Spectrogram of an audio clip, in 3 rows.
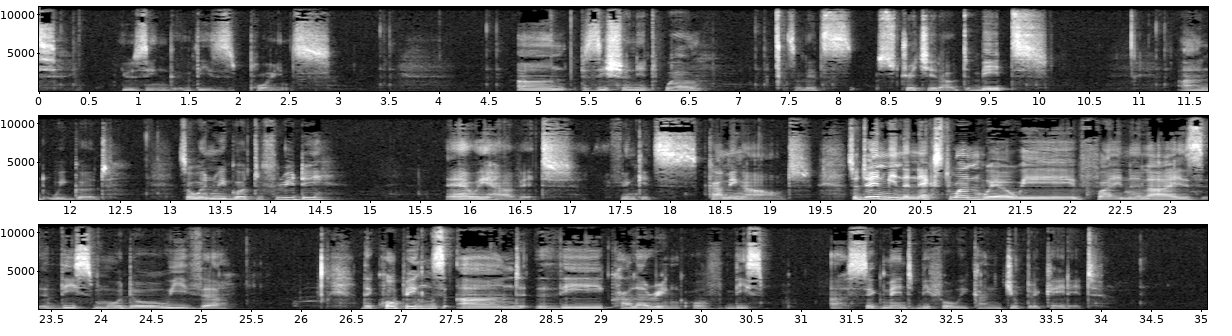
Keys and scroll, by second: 5.2 Escape.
